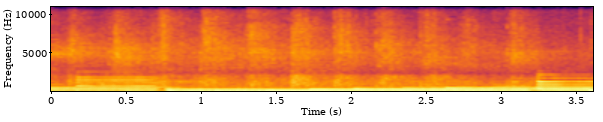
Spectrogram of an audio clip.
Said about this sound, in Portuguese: Então dá um glória a Deus bem bonito, bem alto. Aplaude Jesus mais uma vez.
